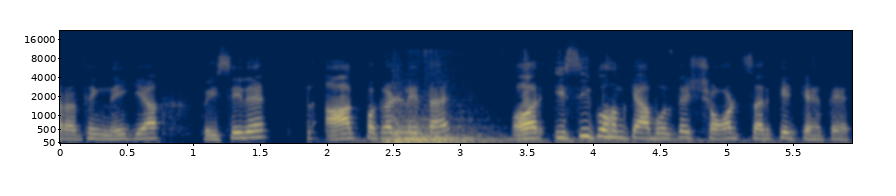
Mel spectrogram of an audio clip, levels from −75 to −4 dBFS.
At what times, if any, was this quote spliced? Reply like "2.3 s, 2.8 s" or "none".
1.9 s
